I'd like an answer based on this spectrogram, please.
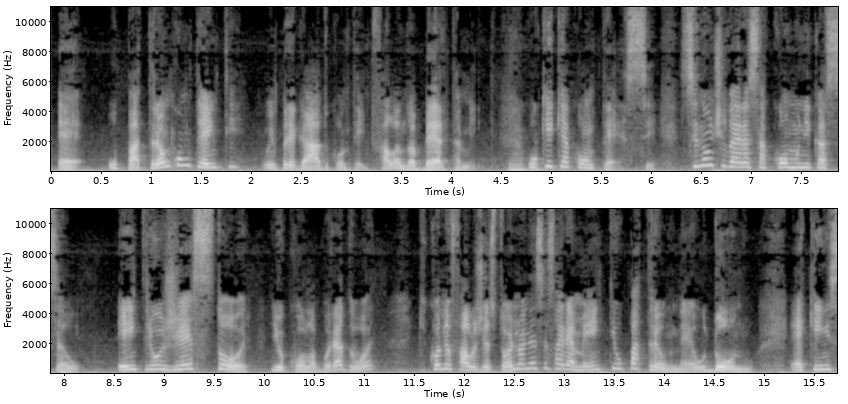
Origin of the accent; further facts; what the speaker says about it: Curitiba, Paraná, Brazil; now in Ampére, Brazil; eu vim de Curitiba, né? Quando acabei a PUC lá e vim para cá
